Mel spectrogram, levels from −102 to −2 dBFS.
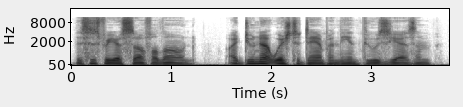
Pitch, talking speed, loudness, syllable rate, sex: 100 Hz, 205 wpm, -20 LUFS, 5.9 syllables/s, male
